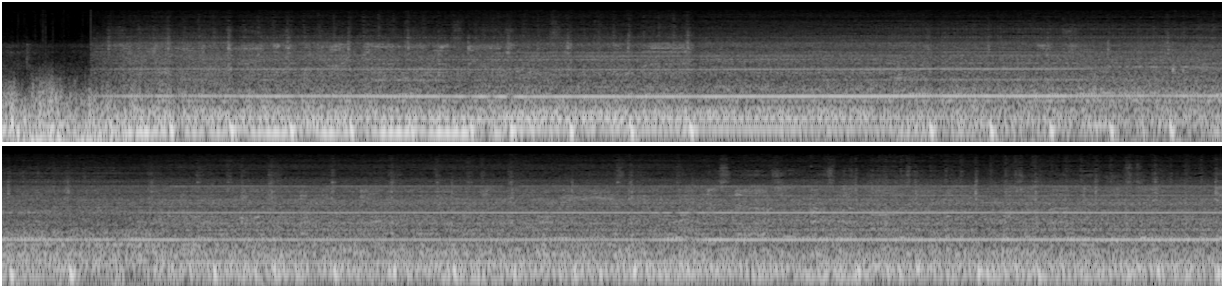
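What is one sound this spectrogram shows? A slurry pump on a tanker whines with a steady hum.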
